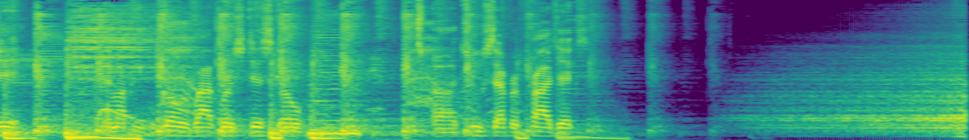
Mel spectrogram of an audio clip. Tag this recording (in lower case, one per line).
speech
music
